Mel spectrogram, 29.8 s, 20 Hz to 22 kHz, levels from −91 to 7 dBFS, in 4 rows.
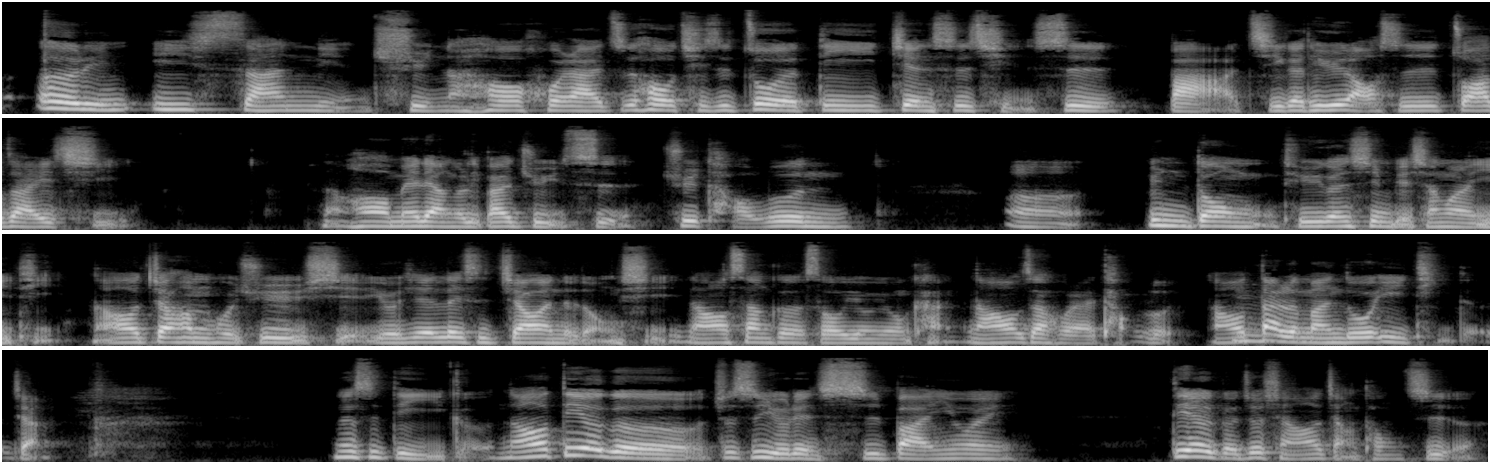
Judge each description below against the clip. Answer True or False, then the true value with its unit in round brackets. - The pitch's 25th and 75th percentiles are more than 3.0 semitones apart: False (2.7 semitones)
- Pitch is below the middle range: False (165 Hz)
